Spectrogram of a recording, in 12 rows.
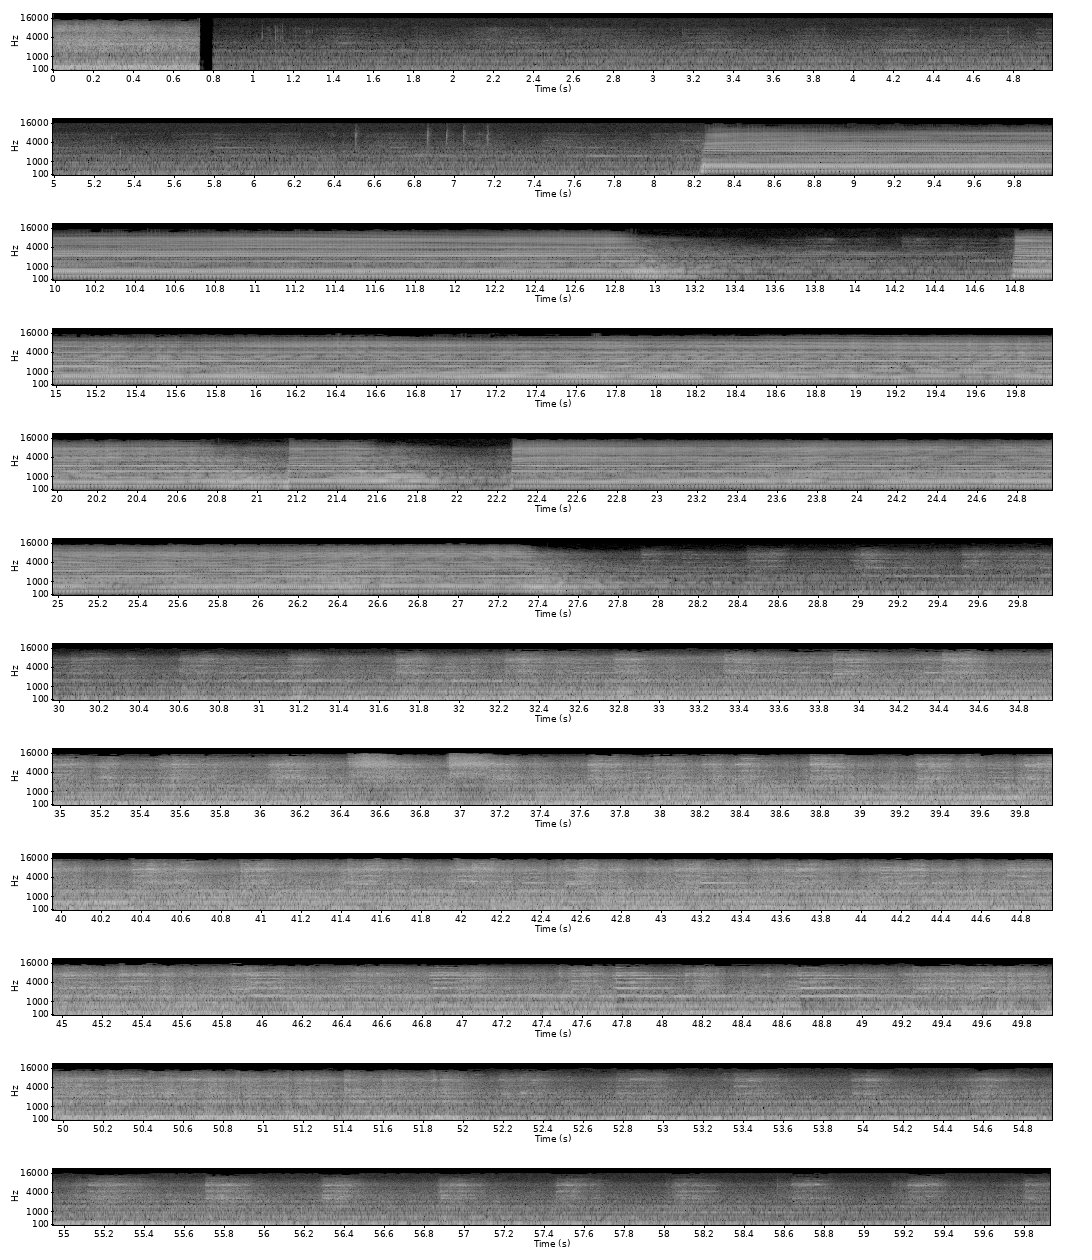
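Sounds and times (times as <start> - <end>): freight train rumble: 0.0 - 59.9
train wheels clicking over rail joints: 4.2 - 8.3, 27.9 - 59.9
locomotive horn blast: 8.2 - 28.9.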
